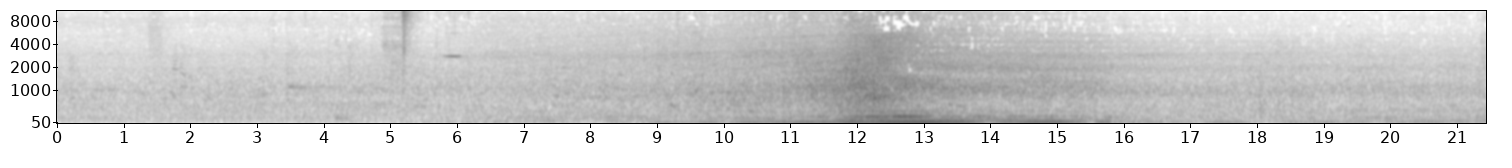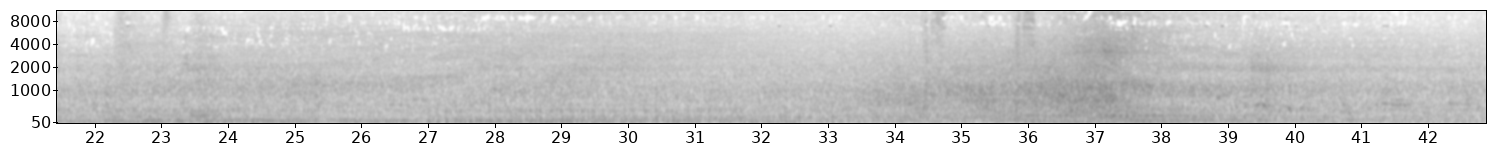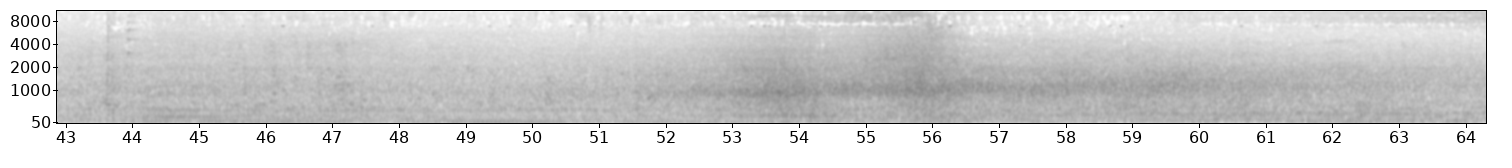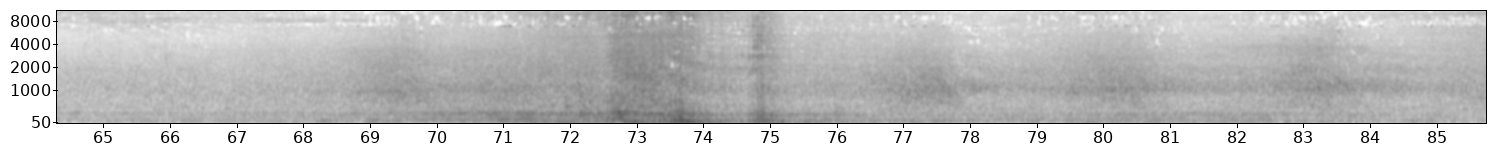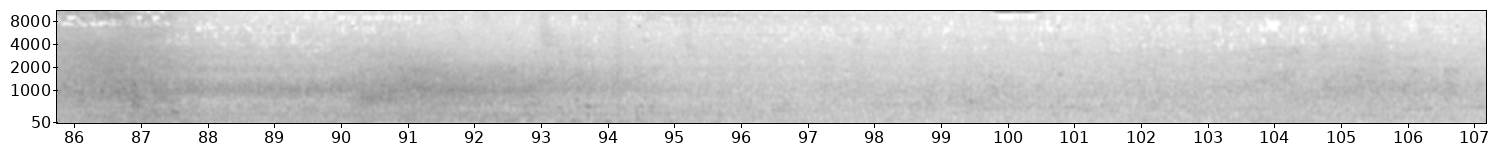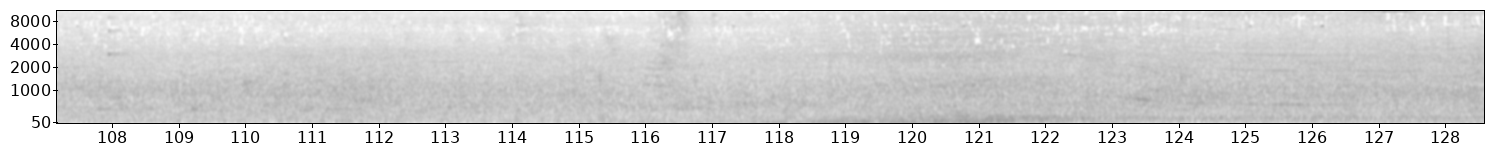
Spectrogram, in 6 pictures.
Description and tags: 170717 Stockholm BirgerJarlsgatan R
A bus stop on the Birger Jarlsgatan in Stockholm/Sweden. It is a sunny afternoon and there is a fair amount of pedestrian and automobile traffic underway. A few pedestrians are waiting at the bus stop adjacent to the park, automobile traffic features buses arriving, stopping and driving off, and, for some reason, a large amount of expensive sports cars. The recorder is situated at street level at the end of a traffic island surrounded by the two car lanes of the street, so it favors details of the passing cars and buses, with a very wide stereo image.
Recorded with a Zoom H2N. These are the REAR channels of a 4ch surround recording. Mics set to 120° dispersion.
street-level, stop, ambience, surround, bus, Sweden, field-recording, traffic, cars, street, people, city, Europe, urban, Stockholm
